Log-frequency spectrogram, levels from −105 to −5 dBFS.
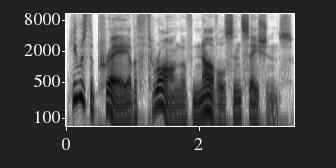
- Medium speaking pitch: No, low, 110 Hz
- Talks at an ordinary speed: Yes, average, 175 wpm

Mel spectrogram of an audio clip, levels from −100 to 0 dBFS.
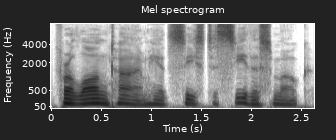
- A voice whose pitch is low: Yes, low, 100 Hz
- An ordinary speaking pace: No, fast, 250 wpm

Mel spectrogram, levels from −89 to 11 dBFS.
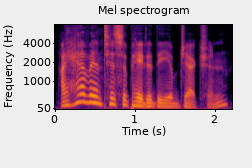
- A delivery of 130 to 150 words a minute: Yes, slow, 135 wpm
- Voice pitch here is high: No, medium, 150 Hz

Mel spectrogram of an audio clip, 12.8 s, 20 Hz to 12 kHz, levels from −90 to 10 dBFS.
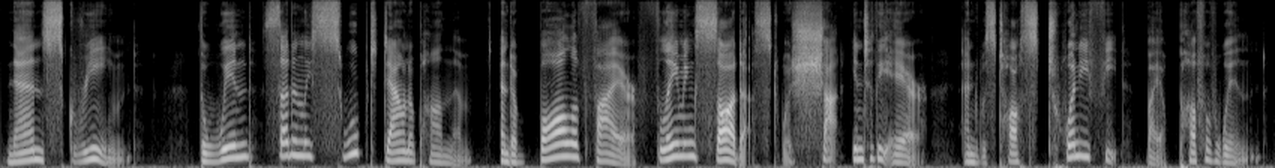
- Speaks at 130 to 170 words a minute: Yes, average, 145 wpm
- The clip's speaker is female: Yes, female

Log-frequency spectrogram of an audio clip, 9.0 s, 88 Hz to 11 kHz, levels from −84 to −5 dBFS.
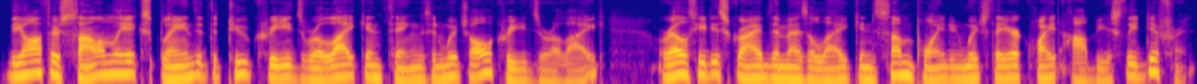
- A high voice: No, low, 125 Hz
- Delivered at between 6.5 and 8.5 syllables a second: Yes, 6.8 syllables/s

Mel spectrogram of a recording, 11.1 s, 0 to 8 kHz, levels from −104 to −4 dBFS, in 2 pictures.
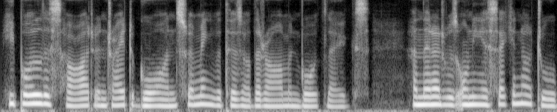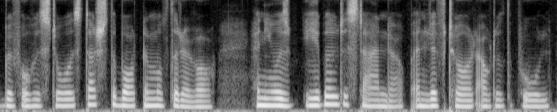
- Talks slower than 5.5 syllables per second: No, 6.0 syllables/s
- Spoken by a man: No, female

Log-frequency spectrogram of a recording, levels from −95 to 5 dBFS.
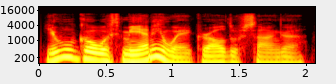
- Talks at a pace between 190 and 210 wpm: No, fast, 230 wpm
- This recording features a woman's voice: No, male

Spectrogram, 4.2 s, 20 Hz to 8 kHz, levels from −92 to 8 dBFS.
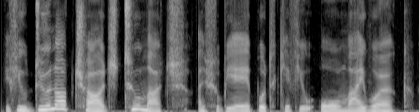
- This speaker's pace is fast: Yes, fast, 245 wpm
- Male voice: No, female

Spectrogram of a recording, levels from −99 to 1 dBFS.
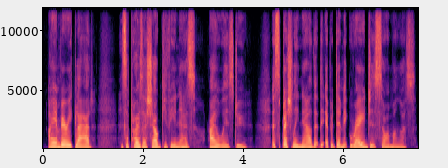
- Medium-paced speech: Yes, average, 185 wpm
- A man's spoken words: No, female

